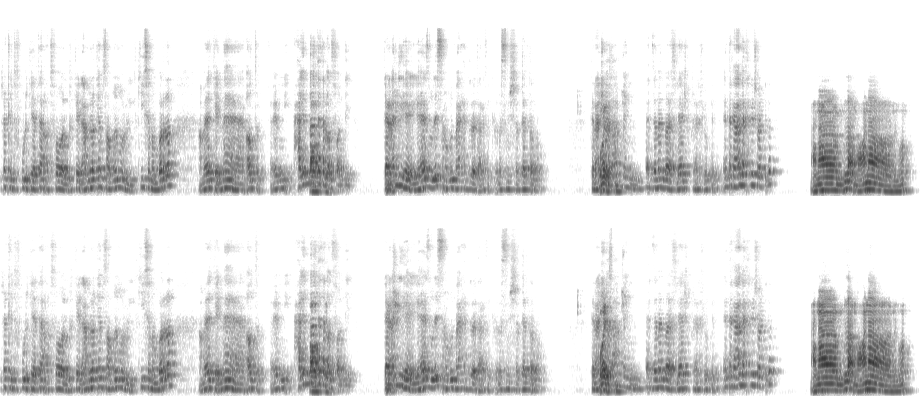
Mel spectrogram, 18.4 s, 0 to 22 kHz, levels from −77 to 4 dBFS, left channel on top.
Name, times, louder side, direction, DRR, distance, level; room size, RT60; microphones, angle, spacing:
voice 1, 0.0-7.0 7.7-10.8 11.8-15.4, equal, 35° left, 3 dB, 5.9 m, -28 dB
voice 2, 6.2-6.6 7.7-7.9 12.0-12.4 16.2-18.1, right 2 dB, 45° right, 5 dB, 2.6 m, -20 dB
14.5 x 10.0 x 6.1 m, 0.39 s
head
